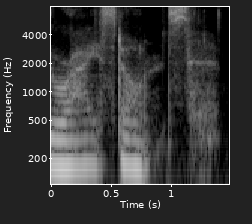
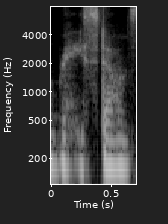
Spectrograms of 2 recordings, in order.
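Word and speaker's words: Rai stones: to Lionheart it is the rhye stones were raystones depending on your pronunciation they used gigantic round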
